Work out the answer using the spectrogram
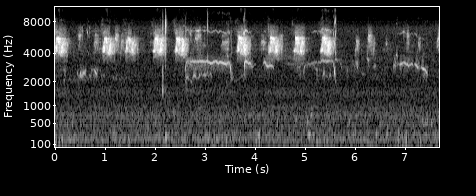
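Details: Common kestrels on 27 May 2020 give a series of high, sharp notes about twice a second, with thin, drawn-out whistles weaving between them.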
